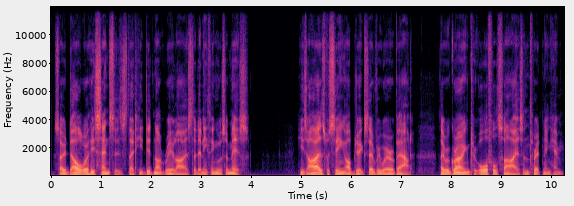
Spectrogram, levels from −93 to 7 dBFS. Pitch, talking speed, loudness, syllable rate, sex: 95 Hz, 170 wpm, -18 LUFS, 5.7 syllables/s, male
